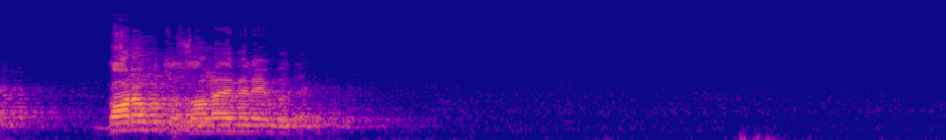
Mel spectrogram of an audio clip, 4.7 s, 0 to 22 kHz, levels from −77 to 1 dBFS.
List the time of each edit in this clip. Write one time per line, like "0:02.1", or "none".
none

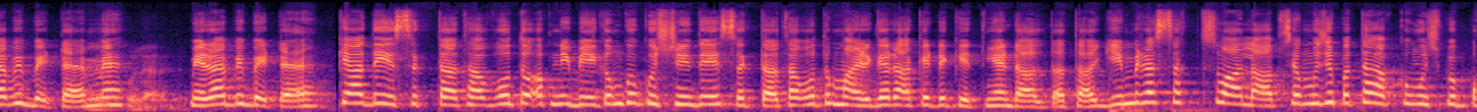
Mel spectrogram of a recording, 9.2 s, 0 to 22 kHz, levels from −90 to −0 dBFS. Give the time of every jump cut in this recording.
0:02.1

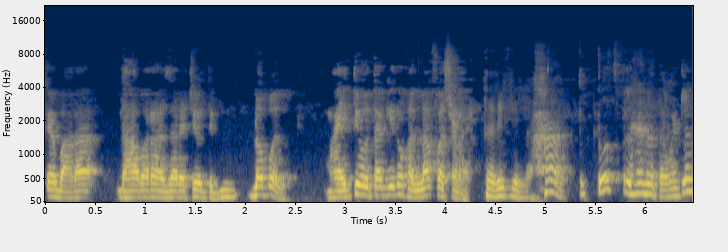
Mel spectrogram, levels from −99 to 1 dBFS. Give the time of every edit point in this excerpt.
0:04.4
0:05.3

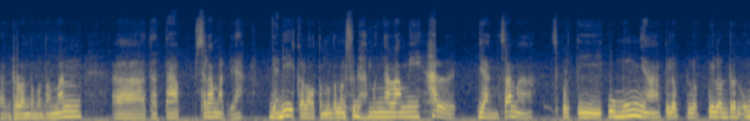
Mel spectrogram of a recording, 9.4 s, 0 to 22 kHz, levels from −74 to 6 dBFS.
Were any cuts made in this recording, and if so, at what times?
none

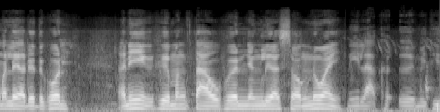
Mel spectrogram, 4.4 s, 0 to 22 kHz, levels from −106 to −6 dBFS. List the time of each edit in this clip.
0:03.5

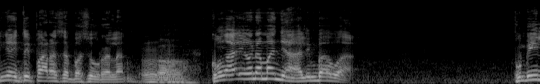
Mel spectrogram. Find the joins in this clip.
0:01.9

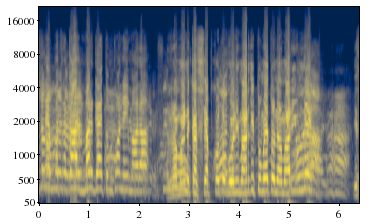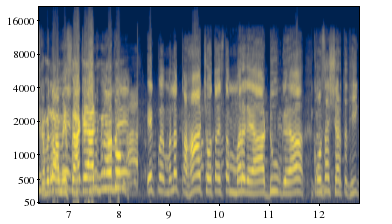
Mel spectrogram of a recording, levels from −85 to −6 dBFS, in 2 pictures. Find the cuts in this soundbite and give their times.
0:02.4
0:08.3
0:11.8

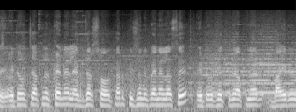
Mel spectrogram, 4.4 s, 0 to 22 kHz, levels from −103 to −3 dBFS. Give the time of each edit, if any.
none

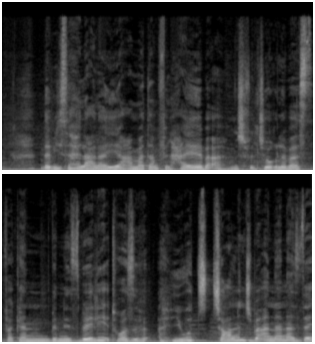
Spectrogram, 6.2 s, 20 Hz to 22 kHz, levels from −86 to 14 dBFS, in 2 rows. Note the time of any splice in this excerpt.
0:03.2

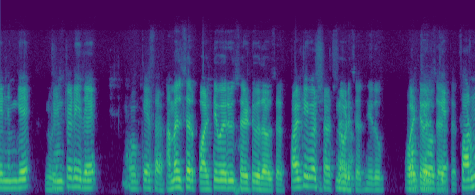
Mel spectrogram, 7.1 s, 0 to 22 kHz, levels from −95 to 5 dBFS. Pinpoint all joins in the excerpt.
none

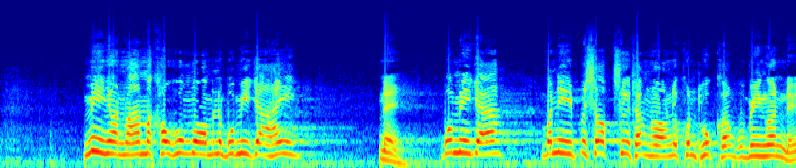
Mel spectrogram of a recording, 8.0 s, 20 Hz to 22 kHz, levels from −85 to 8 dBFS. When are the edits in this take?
none

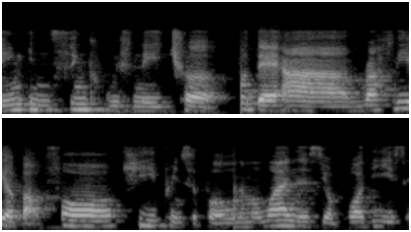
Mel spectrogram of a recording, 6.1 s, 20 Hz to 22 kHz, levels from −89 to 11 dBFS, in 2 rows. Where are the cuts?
0:01.8
0:04.8

